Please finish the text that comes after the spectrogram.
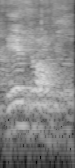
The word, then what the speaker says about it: Kirschwasser: How do you say it? Kirsch? Oh, Kirschwasser? Kirschwasser, yeah. Okay.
